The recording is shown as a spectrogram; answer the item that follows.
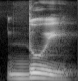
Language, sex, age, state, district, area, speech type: Bengali, male, 30-45, West Bengal, South 24 Parganas, rural, read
